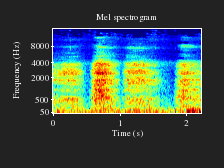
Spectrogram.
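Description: A man breathing hard from exertion while hiking: several quick, hissy breaths in and out close to the microphone.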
